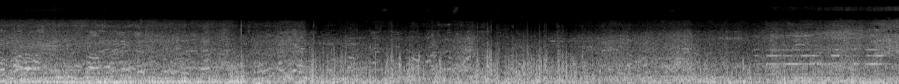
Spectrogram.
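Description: Young children chatter and call out nearby outdoors.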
